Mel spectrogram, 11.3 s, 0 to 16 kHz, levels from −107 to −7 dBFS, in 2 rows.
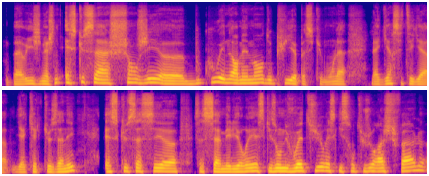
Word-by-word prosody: Bah, 100 Hz, 0 st, -2 dB
oui, 120 Hz, +3 st, -3 dB
j'imagine. 115 Hz, +7 st, -3 dB
Est-ce 155 Hz, -3 st, 0 dB
que 195 Hz, -, -5 dB
ça 160 Hz, -4 st, +3 dB
a -, -, -2 dB
changé, 165 Hz, +3 st, 0 dB
heu, 120 Hz, -4 st, +2 dB
beaucoup, 145 Hz, +12 st, -4 dB
énormément 150 Hz, -1 st, +2 dB
depuis? 140 Hz, -2 st, -2 dB
Parce 110 Hz, -, -6 dB
que 110 Hz, -, -13 dB
bon, 100 Hz, +2 st, -8 dB
la 105 Hz, -1 st, -4 dB, 0.3 s
la 100 Hz, -, -5 dB
guerre, 120 Hz, +5 st, -4 dB
c'était 120 Hz, -2 st, -5 dB
il 105 Hz, -, -5 dB
y 105 Hz, -, 0 dB
a 95 Hz, -1 st, -3 dB
il 105 Hz, -, -13 dB
y -, -, -1 dB
a 105 Hz, -, -3 dB
quelques 115 Hz, 0 st, -3 dB
années. 135 Hz, +8 st, +2 dB, 0.4 s
Est-ce 130 Hz, 0 st, +1 dB
que 145 Hz, -, -3 dB
ça 140 Hz, 0 st, +1 dB
s'est, 140 Hz, +2 st, +2 dB
heu, 130 Hz, -1 st, +4 dB, 0.2 s
ça 125 Hz, -, -6 dB
s'est 130 Hz, +3 st, +4 dB
amélioré? 120 Hz, +3 st, +3 dB
Est-ce 145 Hz, -1 st, -1 dB
qu'ils 140 Hz, -1 st, +2 dB
ont -, -, +7 dB
une 140 Hz, -, +5 dB
voiture? 150 Hz, +4 st, +3 dB
Est-ce 150 Hz, 0 st, -1 dB
qu'ils 140 Hz, -3 st, -4 dB
sont 135 Hz, +1 st, -4 dB
toujours 135 Hz, +2 st, 0 dB
à 140 Hz, -, +4 dB
cheval? 155 Hz, +5 st, +1 dB
135 Hz, 245 wpm, -22 LUFS, 120-150 Hz, 0.4 s, ont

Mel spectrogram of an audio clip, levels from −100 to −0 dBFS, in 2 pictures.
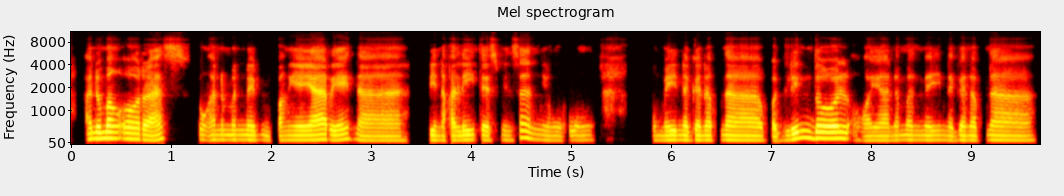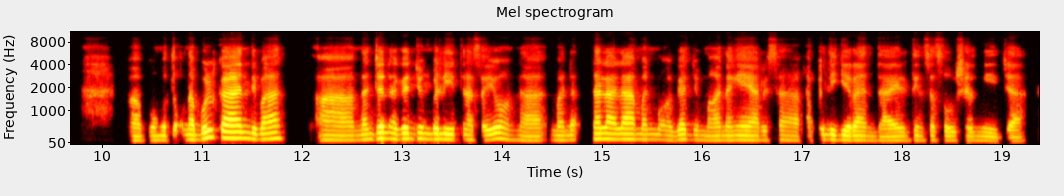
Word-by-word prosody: anumang 180 Hz, +2 st, +5 dB
oras, 160 Hz, -2 st, +1 dB
kung 145 Hz, -1 st, -3 dB
ano 145 Hz, -, -3 dB
man 140 Hz, 0 st, -3 dB
may 140 Hz, -, +2 dB, 0.2 s
pangyayari 140 Hz, +3 st, +3 dB
na 130 Hz, -, +1 dB, 0.6 s
pinaka-latest 135 Hz, +1 st, -1 dB
minsan 150 Hz, +3 st, -3 dB
'yung 130 Hz, -2 st, -7 dB
kung 135 Hz, 0 st, -8 dB, 0.5 s
kung 135 Hz, -1 st, -9 dB
may 135 Hz, -, +3 dB
naganap 135 Hz, 0 st, 0 dB
na 130 Hz, -2 st, +2 dB
paglindol 180 Hz, -, +4 dB
o 120 Hz, -7 st, -10 dB
kaya 125 Hz, 0 st, -2 dB
naman 135 Hz, 0 st, -4 dB
may 135 Hz, 0 st, -2 dB
naganap 130 Hz, 0 st, -3 dB
na, 130 Hz, -2 st, -1 dB, 0.7 s
ah, 125 Hz, -, -1 dB
pumutok 125 Hz, +1 st, -3 dB
na 145 Hz, -, +4 dB
bulkan, 185 Hz, +1 st, +6 dB
di 160 Hz, -, +1 dB
ba, 170 Hz, +3 st, +2 dB, 0.3 s
ah, 135 Hz, -1 st, 0 dB
nandiyan 160 Hz, +4 st, +2 dB
agad 165 Hz, +1 st, +2 dB
'yung 160 Hz, -1 st, 0 dB
balita 155 Hz, -2 st, +1 dB
sa'yo 150 Hz, +1 st, 0 dB
na 120 Hz, -2 st, -4 dB
mana 135 Hz, +2 st, -4 dB, 0.2 s
nalalaman 155 Hz, -2 st, +2 dB
mo 140 Hz, -, -5 dB
agad 145 Hz, +3 st, -2 dB
'yung 135 Hz, -2 st, -9 dB
mga 130 Hz, +1 st, -3 dB
nangyayari 130 Hz, -1 st, -1 dB
sa 130 Hz, -3 st, -6 dB
kapaligiran 130 Hz, -2 st, -1 dB
dahil 120 Hz, +1 st, -2 dB
din 130 Hz, +1 st, -7 dB
sa 130 Hz, +2 st, -6 dB
social 125 Hz, -1 st, -4 dB
media. 110 Hz, -2 st, -5 dB
135 Hz, 155 wpm, -24 LUFS, 130-155 Hz, 0.7 s, bulkan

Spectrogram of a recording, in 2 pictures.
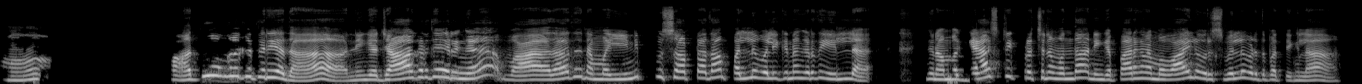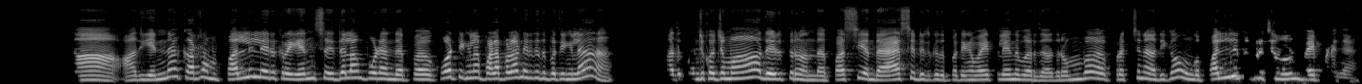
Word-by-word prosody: ஆமா. 210 Hz, +5 st, -1 dB, 1.5 s
அது 225 Hz, -, +1 dB
உங்களுக்கு 390 Hz, -1 st, +2 dB
தெரியாதா? 305 Hz, -, +4 dB, 0.6 s
நீங்க 215 Hz, +2 st, 0 dB
ஜாக்கிரதையா 305 Hz, +9 st, +6 dB
இருங்க. 265 Hz, -3 st, +3 dB, 0.4 s
வா 200 Hz, -1 st, +2 dB, 0.3 s
அதாவது 265 Hz, +9 st, +2 dB
நம்ம 240 Hz, -2 st, +1 dB, 0.2 s
இனிப்பு 335 Hz, +6 st, -4 dB
சாப்பிட்டா 300 Hz, -1 st, +1 dB
தான் 340 Hz, +2 st, +1 dB
பல்லு 280 Hz, +5 st, +1 dB
வலிக்கணுங்குறது 280 Hz, +1 st, -1 dB
இல்ல. 250 Hz, 0 st, 0 dB, 0.9 s
நம்ம 230 Hz, 0 st, +2 dB
கேஸ்ட்ரிக் 360 Hz, +7 st, +2 dB
பிரச்சனை 290 Hz, 0 st, -1 dB
வந்தா, 260 Hz, +4 st, +1 dB
நீங்க 225 Hz, -2 st, -1 dB
பாருங்க 265 Hz, +3 st, +2 dB
நம்ம 235 Hz, -2 st, 0 dB
வாயில 290 Hz, +6 st, +3 dB
ஒரு 235 Hz, -, -3 dB
ஸ்மெல்லு 255 Hz, +6 st, -2 dB
வருது 240 Hz, -4 st, -4 dB
பார்த்தீங்களா? 190 Hz, -1 st, -3 dB, 1.3 s
ஆ -, -, +2 dB, 0.5 s
அது 205 Hz, +1 st, -5 dB
என்ன 255 Hz, +8 st, -3 dB, 0.2 s
காரணம் 275 Hz, +3 st, -1 dB
நம்ம 255 Hz, -4 st, -4 dB
பல்லுல 325 Hz, +6 st, +1 dB
இருக்குற 270 Hz, -3 st, -2 dB
என்ஸ் 270 Hz, +1 st, -4 dB
இதெல்லாம் 285 Hz, +3 st, -1 dB
போட 275 Hz, -1 st, 0 dB
அந்த 230 Hz, -1 st, 0 dB
ப -, -, -3 dB, 0.2 s
கோட்டிங்லாம் 310 Hz, -3 st, -1 dB
பளபளன்னு 280 Hz, +5 st, +1 dB
இருக்குது 295 Hz, -4 st, -6 dB
பார்த்தீங்களா, 250 Hz, +5 st, -1 dB, 0.8 s
அது 230 Hz, -, -4 dB
கொஞ்சம் 255 Hz, +1 st, -6 dB
கொஞ்சமா 270 Hz, +1 st, +1 dB, 0.2 s
அத 320 Hz, -, -3 dB
எடுத்துரும், 245 Hz, -2 st, -3 dB
அந்த 200 Hz, -1 st, -4 dB
பசி 225 Hz, +5 st, -3 dB
அந்த 215 Hz, -2 st, -1 dB, 0.2 s
ஆசிட் 245 Hz, 0 st, -4 dB
இருக்குது 215 Hz, 0 st, -7 dB
பார்த்தீங்களா 210 Hz, -1 st, -6 dB
வயித்துலேருந்து 230 Hz, +1 st, -3 dB
வருது. 190 Hz, -3 st, -6 dB
அது 190 Hz, +1 st, -10 dB
ரொம்ப 240 Hz, +5 st, -3 dB, 0.3 s
பிரச்சனை 230 Hz, +6 st, -5 dB
அதிகம், 285 Hz, +9 st, -5 dB
உங்க 220 Hz, -2 st, -4 dB
பல்லுக்கு 335 Hz, +5 st, 0 dB
பிரச்சனை 265 Hz, -3 st, -4 dB
வரும்னு 245 Hz, -1 st, -3 dB
பயப்படுங்க. 200 Hz, -6 st, -5 dB
260 Hz, 145 wpm, -22 LUFS, 230-300 Hz, 1.5 s, ஜாக்கிரதையா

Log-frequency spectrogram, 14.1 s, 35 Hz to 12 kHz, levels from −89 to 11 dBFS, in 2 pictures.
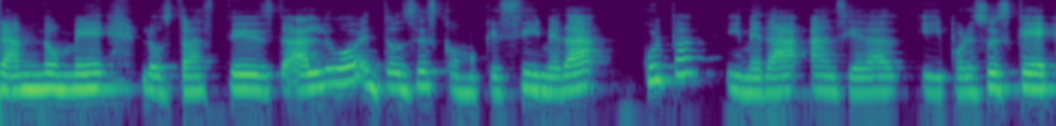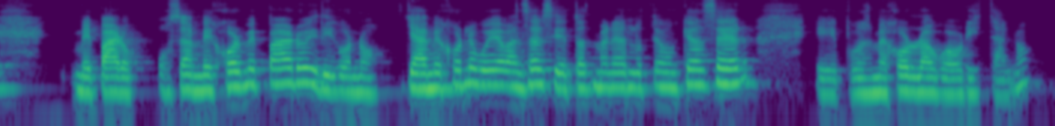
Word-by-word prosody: esperándome, 195 Hz, +1 st, +4 dB, 0.2 s
los 180 Hz, -1 st, -3 dB
trastes, 180 Hz, +1 st, 0 dB
algo, 245 Hz, +8 st, +4 dB
entonces, 210 Hz, -1 st, -1 dB
como 170 Hz, -5 st, -7 dB
que 170 Hz, 0 st, -8 dB
sí, 190 Hz, +4 st, -2 dB
me 175 Hz, -1 st, 0 dB
da 220 Hz, +5 st, +4 dB, 0.2 s
culpa 295 Hz, +8 st, 0 dB, 0.2 s
y 180 Hz, -, -5 dB
me 165 Hz, 0 st, 0 dB
da 175 Hz, +2 st, +1 dB
ansiedad, 175 Hz, -1 st, -4 dB
y 170 Hz, -2 st, -7 dB
por 170 Hz, 0 st, -6 dB
eso 170 Hz, +4 st, -1 dB
es 195 Hz, 0 st, 0 dB
que 200 Hz, -1 st, +3 dB, 0.4 s
me 175 Hz, -3 st, -1 dB
paro. 170 Hz, -1 st, +3 dB
O 190 Hz, -, -11 dB
sea, 190 Hz, +3 st, 0 dB
mejor 185 Hz, +4 st, +2 dB
me 240 Hz, +1 st, -1 dB
paro 255 Hz, +2 st, +3 dB
y 245 Hz, -, +2 dB
digo: 180 Hz, -3 st, -1 dB
"No, 165 Hz, -1 st, -5 dB
ya 200 Hz, -1 st, +4 dB
mejor 205 Hz, +4 st, 0 dB
le 255 Hz, -, +2 dB
voy 235 Hz, -1 st, +2 dB
a -, -, +3 dB
avanzar", 230 Hz, +2 st, +1 dB
si 225 Hz, -, -1 dB
de 200 Hz, -, -3 dB
todas 205 Hz, +1 st, -3 dB
maneras, 205 Hz, 0 st, -1 dB
lo 200 Hz, -1 st, -4 dB
tengo 210 Hz, -1 st, -3 dB
que 240 Hz, -, 0 dB
hacer, 245 Hz, +1 st, +2 dB, 0.4 s
eh, 155 Hz, -1 st, -8 dB
y -, -, -10 dB
pues 160 Hz, +1 st, -5 dB
mejor 170 Hz, +2 st, 0 dB
lo 170 Hz, -, +2 dB
hago 165 Hz, -1 st, -1 dB
ahorita, 155 Hz, -1 st, -6 dB
¿no? 240 Hz, -, -10 dB
190 Hz, 220 wpm, -24 LUFS, 170-215 Hz, 0.4 s, esperándome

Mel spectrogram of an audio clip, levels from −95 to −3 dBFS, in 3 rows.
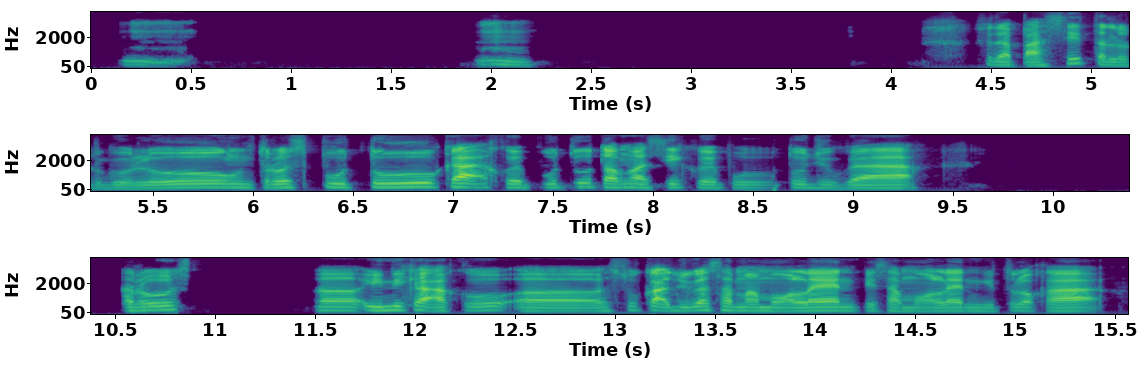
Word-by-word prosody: Hmm. 130 Hz, -5 st, -16 dB, 1.4 s
Mhm. 135 Hz, -4 st, -11 dB, 2.2 s
Sudah -, -, -3 dB
pasti 120 Hz, +12 st, -2 dB
telur 120 Hz, -9 st, -3 dB
gulung, 130 Hz, +5 st, -2 dB
terus 135 Hz, +2 st, -2 dB
putu 150 Hz, +2 st, -4 dB
Kak, 155 Hz, -3 st, +6 dB
kue 135 Hz, -2 st, -4 dB
putu, 140 Hz, +5 st, -7 dB
tahu 140 Hz, -3 st, +4 dB
nggak 135 Hz, -4 st, 0 dB
sih? 140 Hz, -, -1 dB
Kue 125 Hz, -3 st, -2 dB
putu 120 Hz, +2 st, -13 dB
juga 120 Hz, 0 st, +2 dB, 1.2 s
terus, 150 Hz, +5 st, -2 dB, 0.7 s
eee, 140 Hz, 0 st, 0 dB
ini 150 Hz, +2 st, -2 dB
Kak, 130 Hz, -, +4 dB
aku, 145 Hz, +2 st, -7 dB
eee, 120 Hz, -1 st, -2 dB
suka 145 Hz, +4 st, +3 dB
juga 140 Hz, +3 st, +1 dB
sama 135 Hz, -3 st, -1 dB
molen, 130 Hz, +2 st, +5 dB
pisang 130 Hz, -1 st, -5 dB
molen 125 Hz, +1 st, +2 dB
gitu 120 Hz, +2 st, -10 dB
loh 130 Hz, -, -1 dB
Kak. 125 Hz, +1 st, +4 dB
130 Hz, 125 wpm, -25 LUFS, 125-145 Hz, 2.2 s, Kak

